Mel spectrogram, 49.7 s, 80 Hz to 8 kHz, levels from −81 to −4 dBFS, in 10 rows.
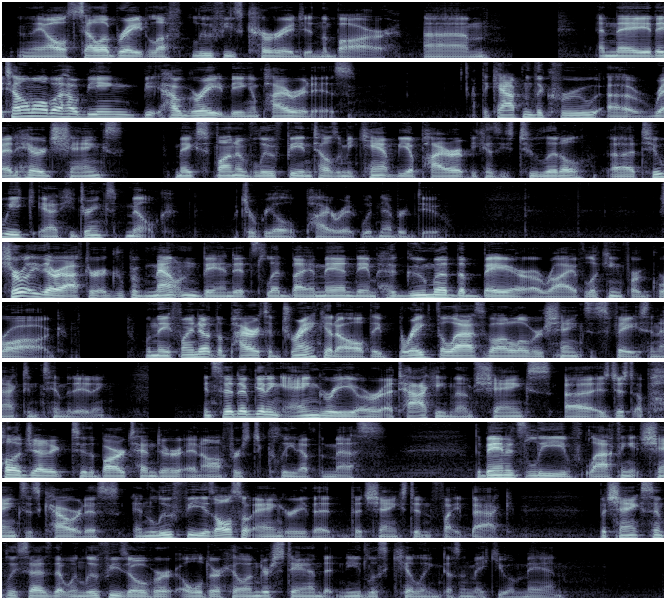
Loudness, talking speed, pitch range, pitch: -25 LUFS, 195 wpm, 90-110 Hz, 100 Hz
